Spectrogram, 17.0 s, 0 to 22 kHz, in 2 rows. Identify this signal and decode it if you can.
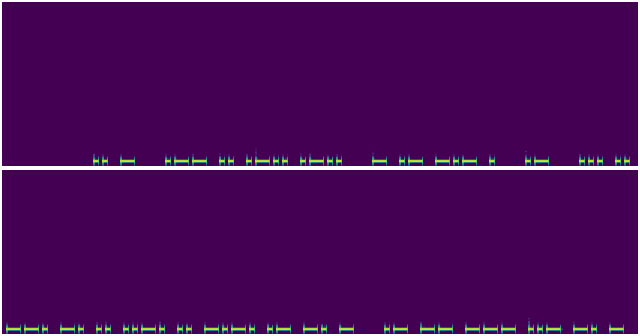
Morse code, heard as a keyed tone, about 20 wpm, 700 Hz. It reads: IT WILL TAKE A SIGNIFICANT AMOUNT
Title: Sentences from Top 1000 Words - Review Part 6 - 20wpm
